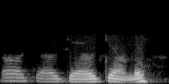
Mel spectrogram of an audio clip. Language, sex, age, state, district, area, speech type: Telugu, male, 18-30, Telangana, Nirmal, rural, conversation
